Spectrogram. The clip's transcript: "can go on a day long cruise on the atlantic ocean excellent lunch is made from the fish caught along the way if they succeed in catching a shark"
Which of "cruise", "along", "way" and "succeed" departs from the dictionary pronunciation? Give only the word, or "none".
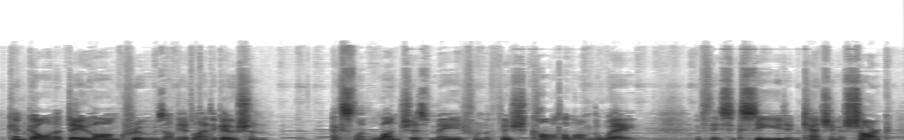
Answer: none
